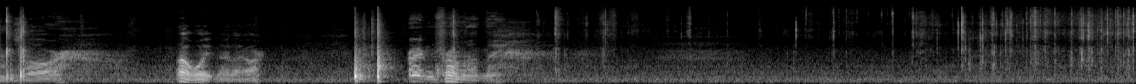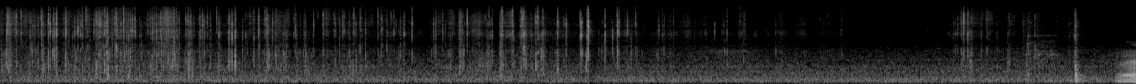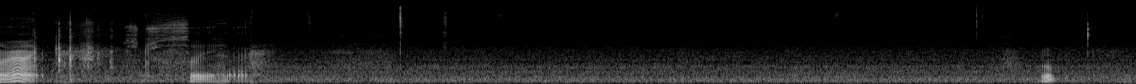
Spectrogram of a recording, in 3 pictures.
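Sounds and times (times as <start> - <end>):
packet crinkling and rustling: 5.4 - 19.9, 20.6 - 21.8.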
